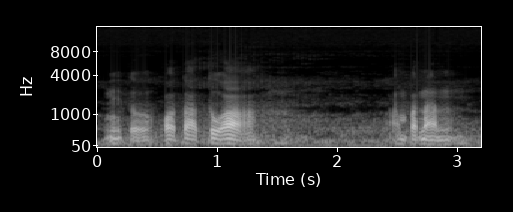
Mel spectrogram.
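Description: A man talks casually as a motovlogger, in short off-the-cuff phrases. His voice sits low with a creaky, gravelly edge. The sound is dull and lo-fi, picked up outdoors on a ride. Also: little pitch movement, takes it slowly. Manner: unscripted running commentary in short phrases. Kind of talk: casual vlog narration while riding. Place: outdoors on a motorbike in town streets. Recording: muffled lo-fi action camera, street noise.

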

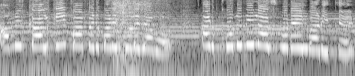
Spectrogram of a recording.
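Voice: steady tone, fast talker. A performer voicing a sulky, whiny cartoon wife who nags and complains. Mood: sulky, nagging. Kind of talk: comic cartoon dubbing. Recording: shrill shifted voice over loud music.

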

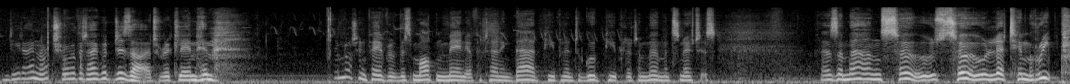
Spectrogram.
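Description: An actress playing a prim, stern middle-aged English governess in a period comedy, with precise, pompous diction. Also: female voice, medium pitch, fairly quick, slight background noise, close to an everyday voice. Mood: stern, reproving. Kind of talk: period comedy screen acting.

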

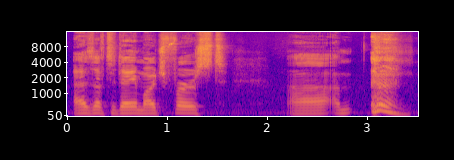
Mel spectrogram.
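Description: A man getting over a cold, phlegmy and clearing his throat, chatting casually through a game with many ums and trailing remarks. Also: mid-range voice, takes it slowly, slight background noise. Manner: chatty, frequent ums and uhs, trailing off quietly. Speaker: gaming video host. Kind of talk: casual let's-play commentary.

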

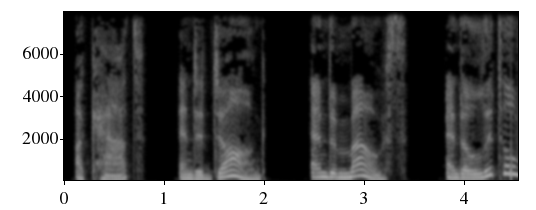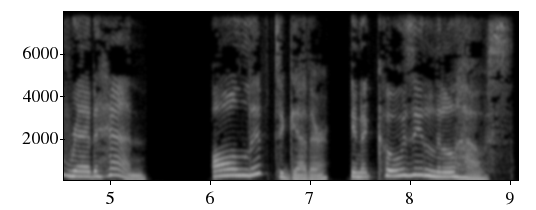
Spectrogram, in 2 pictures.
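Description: A woman reads a children's storybook as narrator. Her delivery is unhurried and careful, with lively rises and falls in a dry, close recording. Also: medium pitch, no echo. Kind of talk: scripted read-along children's narration.

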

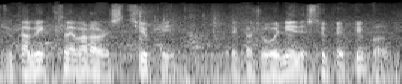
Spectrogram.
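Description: A man's voice: low-pitched, quick pace. A middle-aged man from the Basque Country, a native Basque speaker, talking in a newsroom in emphatic, repetitive lists and searching for words in English. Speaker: Basque newspaper figure. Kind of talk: interview in English. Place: busy newsroom office.

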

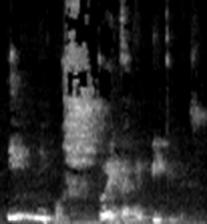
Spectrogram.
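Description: A woman in her thirties narrating a children's storybook expressively, with dramatic pauses and emphasis. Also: fairly low pitch, huge pitch swings, background noise. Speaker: storybook reader. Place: small indoor room, seated. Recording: roomy indoor echo.

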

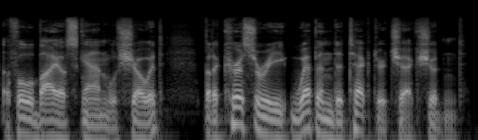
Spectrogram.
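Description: A man voicing a calm, resolute veteran soldier in audiobook dialogue, measured and decisive. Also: a bass voice, dry recording, clean studio sound, heavily acted. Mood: quiet, decisive.

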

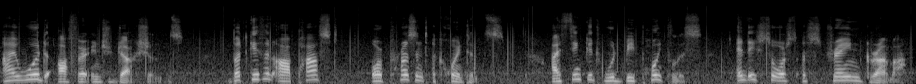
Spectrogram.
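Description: A man's voice: a little high, very animated, measured pace, gravelly, slight background noise, heavily acted, rough recording. An actor playing a formal, fussy inventor crewman with stiff, precise diction in a sci-fi audio comedy. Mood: dry, fussy. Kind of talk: audio sitcom acting.

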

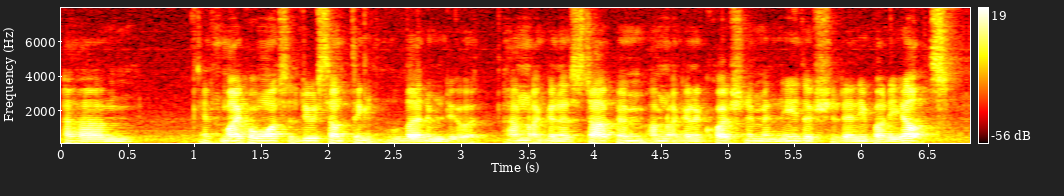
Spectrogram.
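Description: A man's voice: mid-range voice, level tone, brisk. A man in his forties chatting casually to camera as he holds up his collectibles one by one, recorded at a desk in a small room. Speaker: collector vlogger. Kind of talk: casual show-and-tell vlog. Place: small indoor room with curtains. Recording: roomy echo, faint room hiss.

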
